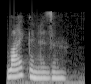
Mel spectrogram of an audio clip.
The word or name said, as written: lichenism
